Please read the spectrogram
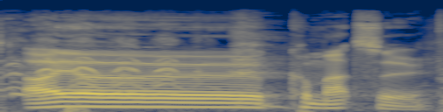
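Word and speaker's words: Ayao Komatsu: It's Ayo Komatsu. – Oh, it's pretty close. – Chicken Katsu. – Okay, what pronunciation, sorry? – Ayo. A-Y-A-O.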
